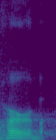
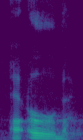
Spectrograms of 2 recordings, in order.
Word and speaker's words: herb: I've already talked about the medicinal herb, herb. You say herb or herb? Yeah. You either say herb or you're wrong. No, you're not. It's both, I don't have a clue. I guess both pronunciations are good.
